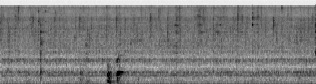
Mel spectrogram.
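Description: Onion-tomato masala frying gently in a stainless steel kadai, a faint steady sizzle over a low hum, with two short louder sounds about two seconds in.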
